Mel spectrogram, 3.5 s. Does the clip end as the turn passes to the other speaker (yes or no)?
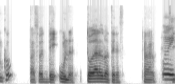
no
